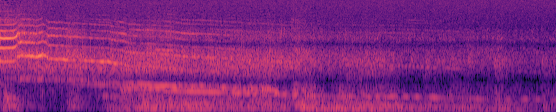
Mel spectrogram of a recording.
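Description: An ambulance siren wails loudly and continuously, its pitch sliding steadily downward over several seconds above a low engine rumble.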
